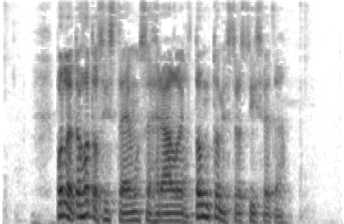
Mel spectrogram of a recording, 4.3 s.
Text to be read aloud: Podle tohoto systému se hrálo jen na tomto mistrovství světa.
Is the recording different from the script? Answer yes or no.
yes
